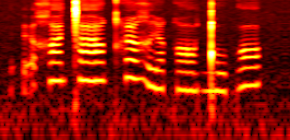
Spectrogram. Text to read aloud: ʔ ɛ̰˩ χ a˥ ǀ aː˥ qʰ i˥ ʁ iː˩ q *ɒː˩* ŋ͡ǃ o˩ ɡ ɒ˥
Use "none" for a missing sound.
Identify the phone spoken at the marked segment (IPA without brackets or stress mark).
ɒː˩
